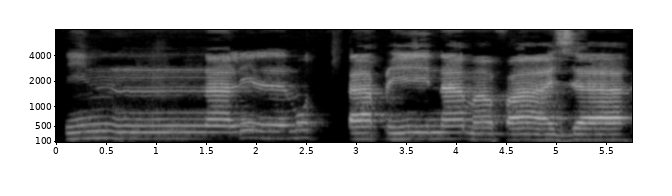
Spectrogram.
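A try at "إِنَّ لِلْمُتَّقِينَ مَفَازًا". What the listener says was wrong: Ini off-nya itu jangan terlalu nyeklik banget. Muttaqina mafaza. Nggih, coba innalil muttaqin. Nggih, muttaqi. Bukan kurang, tapi terlalu nyeklik banget. Muttaqina mafaza.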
